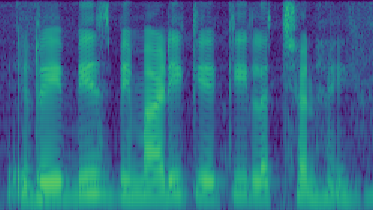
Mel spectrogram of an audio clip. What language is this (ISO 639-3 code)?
mag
